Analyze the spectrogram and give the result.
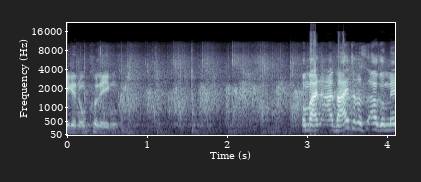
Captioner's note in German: Beifall bei BÜNDNIS 90/DIE GRÜNEN und der CDU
